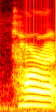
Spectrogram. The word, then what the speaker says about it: Tara: Now if you look at phonetically, T-A-R-A. So if the A's match phonetics, and ta, ra.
